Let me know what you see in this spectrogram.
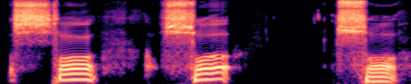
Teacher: زبان کی جڑ کو تالوں کی طرف بلند کرتے ہوئے اس کو پڑھیں گے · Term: صاد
